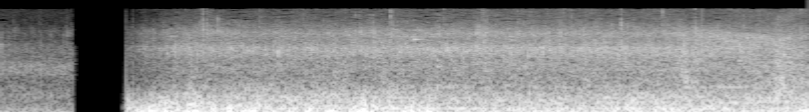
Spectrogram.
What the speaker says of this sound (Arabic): عشان تشوفون كمية الامطار شلون وصلت عندنا الحين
